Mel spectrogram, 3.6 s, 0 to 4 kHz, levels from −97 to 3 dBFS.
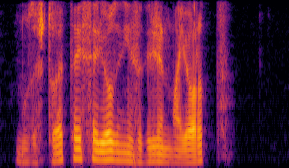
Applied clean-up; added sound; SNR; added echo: none; none; none; none.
